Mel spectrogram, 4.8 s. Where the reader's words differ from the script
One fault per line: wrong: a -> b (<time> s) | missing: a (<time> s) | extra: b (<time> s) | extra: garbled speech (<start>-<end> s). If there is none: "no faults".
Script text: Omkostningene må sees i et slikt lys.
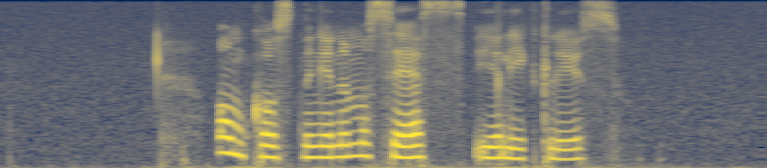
missing: et (3.1 s)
